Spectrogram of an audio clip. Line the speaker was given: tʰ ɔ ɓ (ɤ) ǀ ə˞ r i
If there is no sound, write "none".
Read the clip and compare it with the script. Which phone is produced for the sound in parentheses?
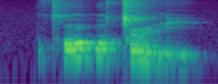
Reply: ɔ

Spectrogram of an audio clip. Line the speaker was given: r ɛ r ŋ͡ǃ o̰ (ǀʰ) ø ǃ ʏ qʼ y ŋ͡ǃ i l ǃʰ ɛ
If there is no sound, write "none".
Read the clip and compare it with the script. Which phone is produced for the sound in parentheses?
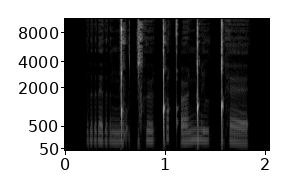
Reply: ǀʰ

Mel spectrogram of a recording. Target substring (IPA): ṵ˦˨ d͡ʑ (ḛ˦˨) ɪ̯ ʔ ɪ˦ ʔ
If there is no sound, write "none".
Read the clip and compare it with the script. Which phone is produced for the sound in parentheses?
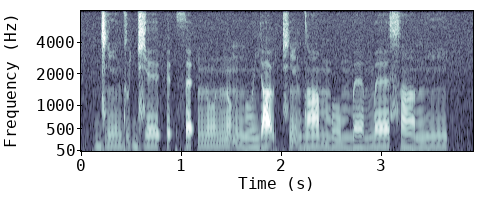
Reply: e˦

